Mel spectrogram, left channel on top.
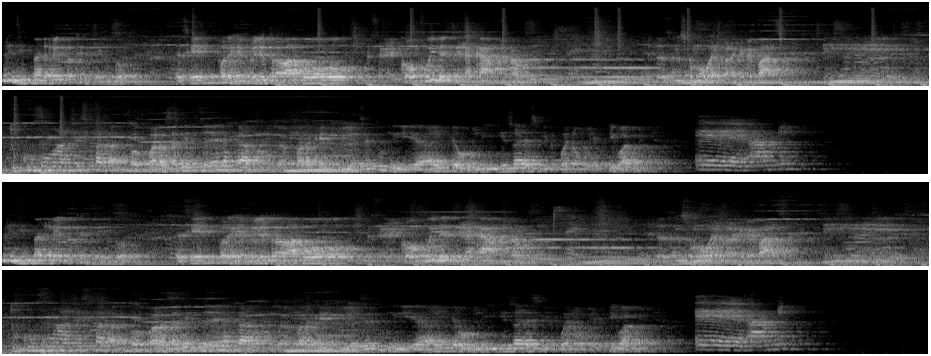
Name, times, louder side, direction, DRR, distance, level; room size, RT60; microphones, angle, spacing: voice 1, 0.0-5.2 6.4-9.1 9.3-15.7, left 1 dB, 30° left, 0 dB, 1.3 m, -22 dB
Orchestra Pit Perspective Intrument Tinkering, 0.5-12.8, left 3 dB, 65° left, 1.4 m, -29 dB
sound 1, 2.7-10.0, left 4 dB, 85° left, 0.5 m, -36 dB
voice 2, 5.5-5.8 16.2-17.1, right 2 dB, 55° right, -2 dB, 1.8 m, -31 dB
9.4 x 4.6 x 5.0 m, 1.1 s
head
